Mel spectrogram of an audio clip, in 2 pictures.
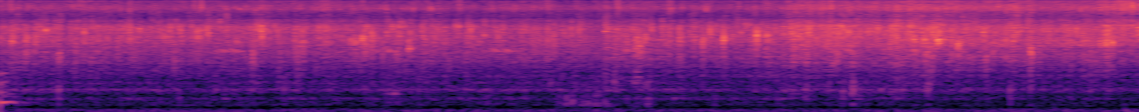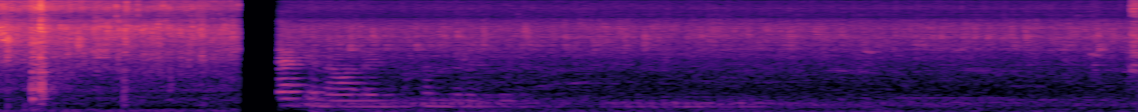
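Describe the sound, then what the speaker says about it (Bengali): Steady sizzling of hilsa fish frying in oil, with a brief cut midway; afterward a voice speaks quietly over the fainter sizzle. "ইলিশ মাছগুলো ভাজা হয়ে গেল"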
